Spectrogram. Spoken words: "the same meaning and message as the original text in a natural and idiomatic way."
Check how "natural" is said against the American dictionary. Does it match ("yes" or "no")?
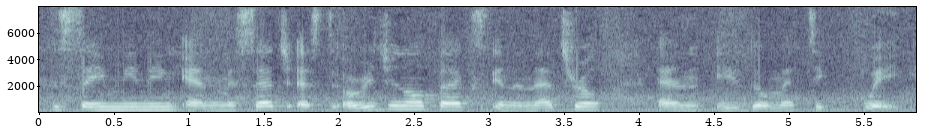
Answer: yes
